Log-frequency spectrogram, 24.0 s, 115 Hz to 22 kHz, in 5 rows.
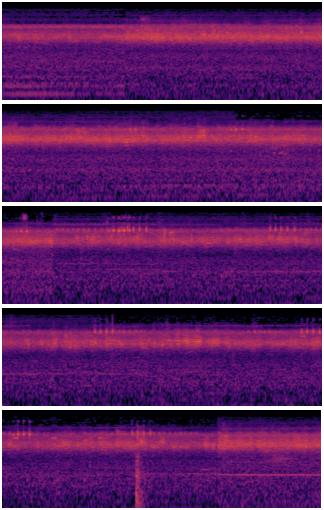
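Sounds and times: high-pitched insect chorus: 0:00.0 - 0:23.9.

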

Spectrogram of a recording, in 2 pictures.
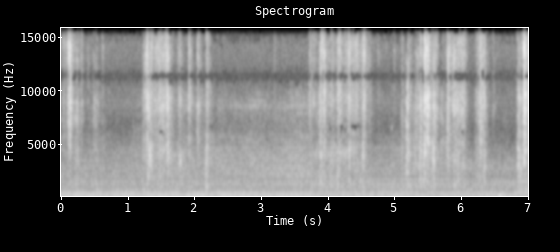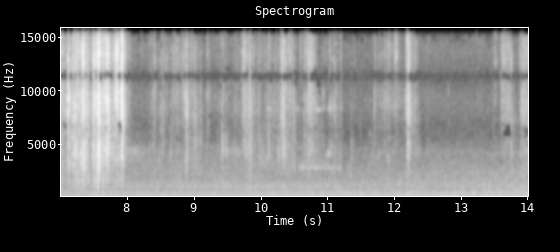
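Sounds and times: paper wrapper crinkling: 0:00.0 - 0:00.6, 0:01.2 - 0:02.1, 0:03.7 - 0:12.4
room hum: 0:00.0 - 0:14.0.

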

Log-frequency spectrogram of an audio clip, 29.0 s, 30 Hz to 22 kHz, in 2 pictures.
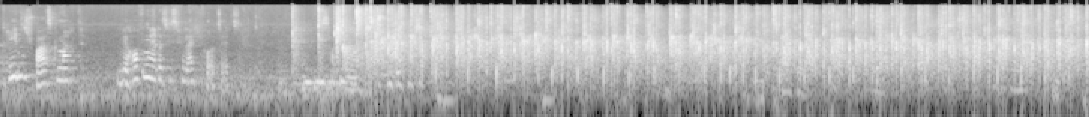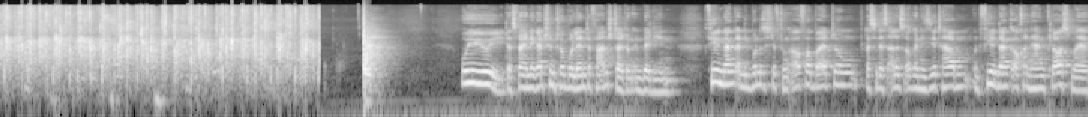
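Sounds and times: audience applauding: 0:03.9 - 0:18.8.

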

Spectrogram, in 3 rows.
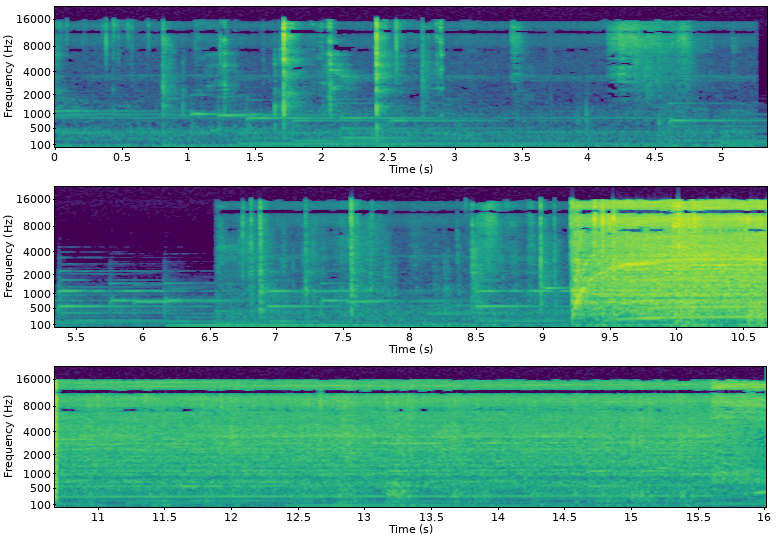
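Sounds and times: electric hand mixer whining: 0:09.2 - 0:16.0.

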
